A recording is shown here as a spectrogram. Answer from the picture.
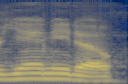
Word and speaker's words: Llanito: Llanito or Llanito, Spanish pronunciation, Llanito, is a Romance dialect.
